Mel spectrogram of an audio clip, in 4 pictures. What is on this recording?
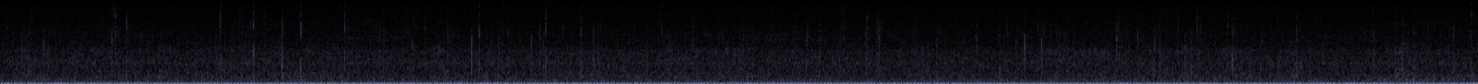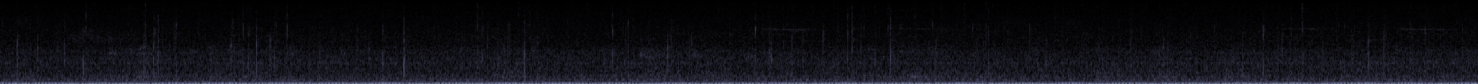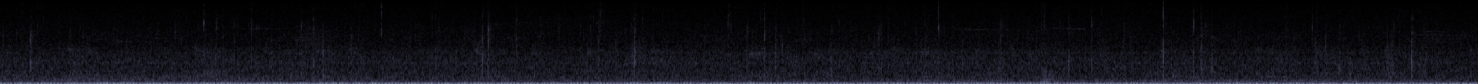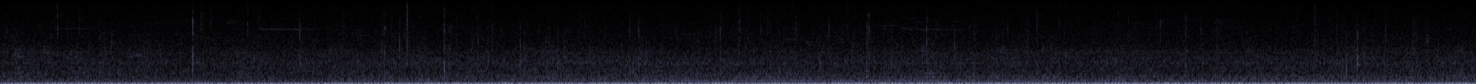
American Crow, Red-winged Blackbird, Northern Parula, Hermit Thrush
